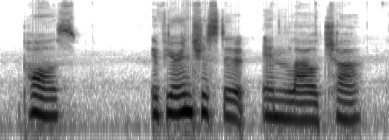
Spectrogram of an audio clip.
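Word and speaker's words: Lao Tse: if you're interested in Lao cha his name is spelled l-a-o -t-s-e Lao cha let us continue space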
